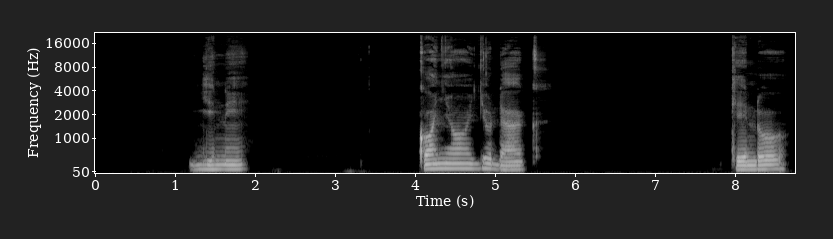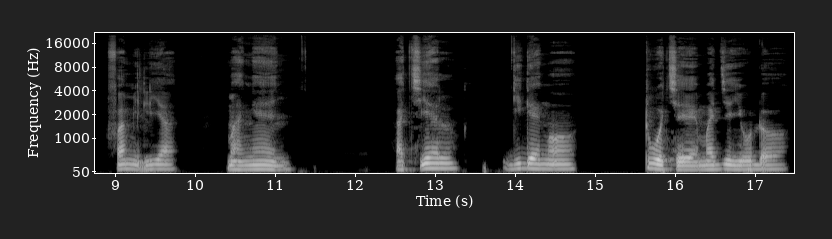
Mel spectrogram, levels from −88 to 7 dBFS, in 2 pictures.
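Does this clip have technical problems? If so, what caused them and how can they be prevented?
No, there's nothing technically wrong to hear in this speech recording, so there's no cause to track down and nothing that needs preventing.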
